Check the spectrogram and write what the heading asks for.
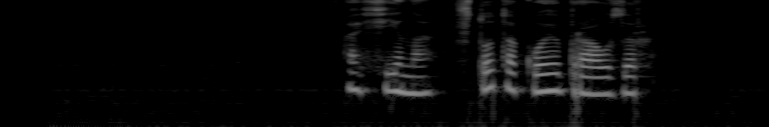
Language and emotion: Russian, neutral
